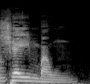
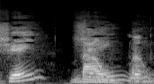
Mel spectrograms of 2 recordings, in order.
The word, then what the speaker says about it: Sheinbaum: Sheinbaum. Yo así lo pronuncio, que sería lo más literal. – Sheinbaum. – Sí, también. Pero así lo pronuncio yo, no sé si originalmente Sheinbaum. Así ¿tú sea. ¿Cómo? – Sheinbaum. – Sheinbaum. – Con M al final. – Sheinbaum. Pero marcando que es Sheinbaum.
